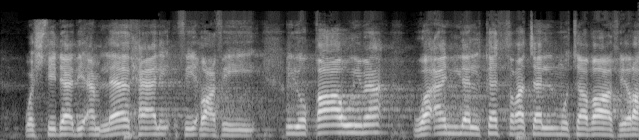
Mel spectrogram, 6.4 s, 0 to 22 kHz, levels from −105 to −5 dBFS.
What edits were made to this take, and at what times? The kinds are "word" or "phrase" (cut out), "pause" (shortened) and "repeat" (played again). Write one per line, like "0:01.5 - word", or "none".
0:01.0 - word
0:01.3 - word
0:02.0 - word
0:02.9 - phrase
0:04.6 - word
